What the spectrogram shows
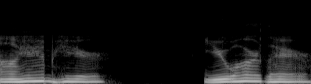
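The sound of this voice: A man puts on a nasal character voice at a medium pitch.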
